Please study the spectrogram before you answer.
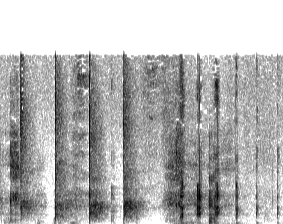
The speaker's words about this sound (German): Klatschen. So einzeln.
